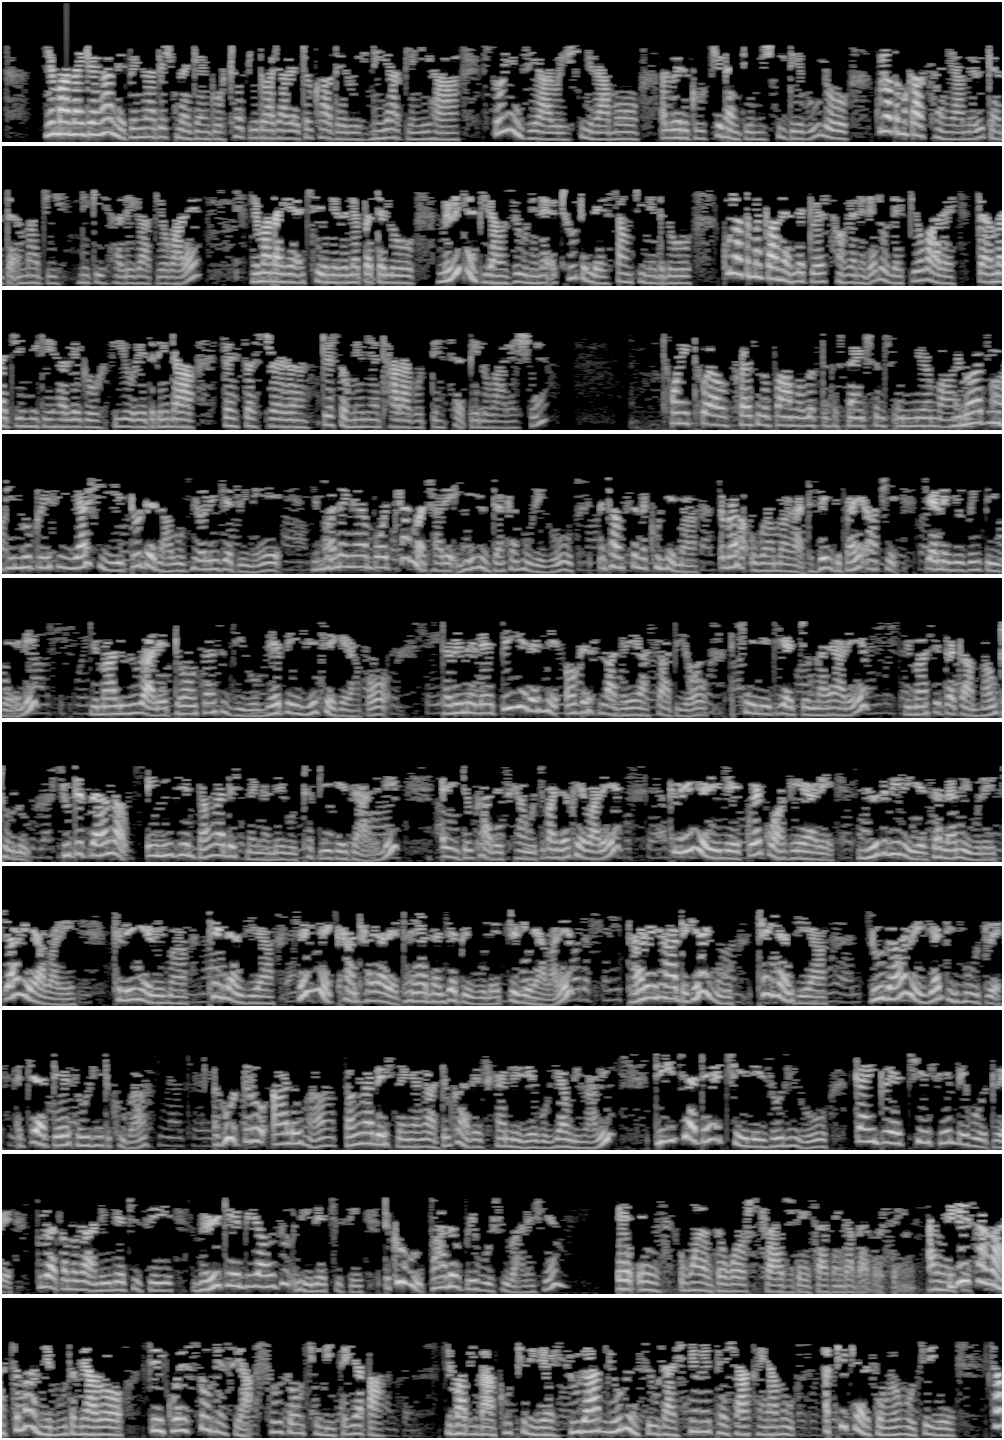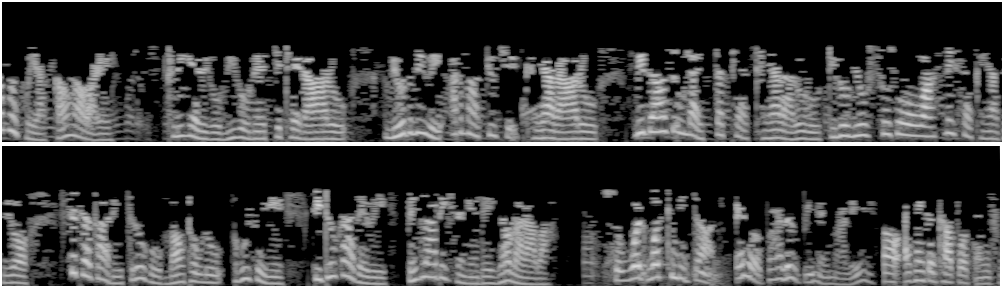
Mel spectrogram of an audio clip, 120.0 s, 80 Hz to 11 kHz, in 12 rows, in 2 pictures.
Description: ကုလသမဂ္ဂဆိုင်ရာ အမေရိကန်သံအမတ်ကြီး Nikki Haley ကို Greta Van Susteren က နယူးယောက်မှာ တွေ့ဆုံမေးမြန်း။ ( ဇန်နဝါရီ ၁၇-၂၀၁၈)
ကုလသမဂ္ဂဆိုင်ရာ အမေရိကန်သံအမတ်ကြီး Nikki Haley ကို Van Susteren ကဗွီအိုအေ အတွက် တွေ့ဆုံမေးမြန်းထားတာဖြစ်ပါတယ်။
